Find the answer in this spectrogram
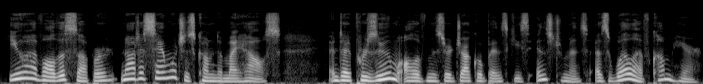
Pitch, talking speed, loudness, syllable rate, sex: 180 Hz, 205 wpm, -19 LUFS, 5.9 syllables/s, female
